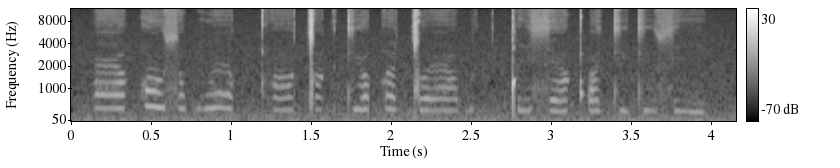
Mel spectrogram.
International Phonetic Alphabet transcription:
ʕɛqu sɔbuʕɵk qʰɑǀɑk tʲuqiǀɵ ʕɑbekǃi sɛqʼʉ tʲɵtʲusi

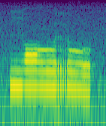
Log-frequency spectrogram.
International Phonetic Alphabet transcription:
ɲɔ˨ɣʊ˨ rʊ˨

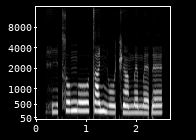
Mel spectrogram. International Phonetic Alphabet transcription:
hi˨t͡so˦ ŋoː˦ta˦ ɲoː˨t͡ʃã˨mɛ˨mɛ˨ ɗɛ˦

